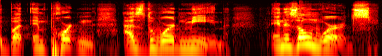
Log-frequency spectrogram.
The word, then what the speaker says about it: meme: important as the word meme. In his own words, it should be pronounced to rhyme with cream.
